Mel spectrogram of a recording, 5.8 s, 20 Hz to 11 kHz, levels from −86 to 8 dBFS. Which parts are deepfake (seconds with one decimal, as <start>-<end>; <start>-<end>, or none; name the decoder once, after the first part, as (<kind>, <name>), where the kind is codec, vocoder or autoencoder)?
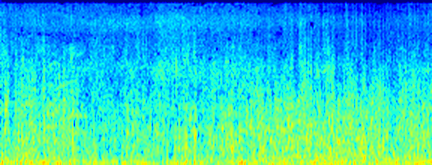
0.0-5.8 (vocoder, Vocos)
